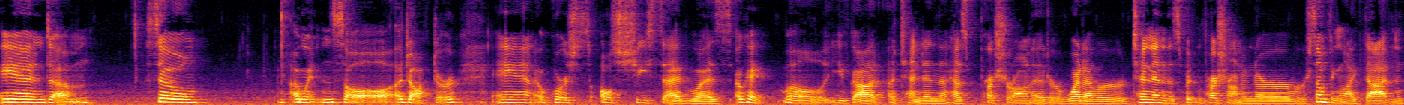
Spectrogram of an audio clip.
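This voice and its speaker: Noticeable background noise sits under speech that goes at a fairly slow pace. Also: woman. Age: 60s. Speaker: health vlogger. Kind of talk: casual chat. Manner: animated.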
